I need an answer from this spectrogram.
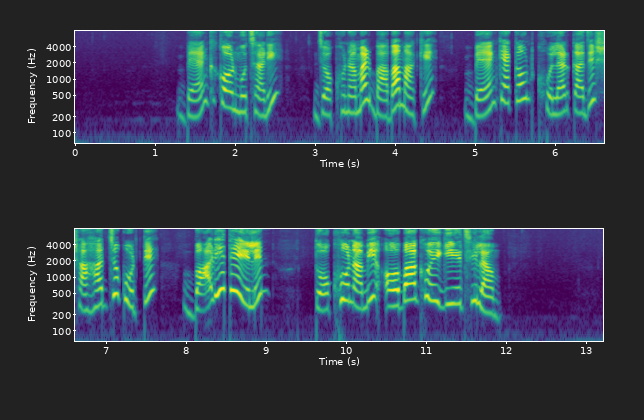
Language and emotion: Bengali, surprised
